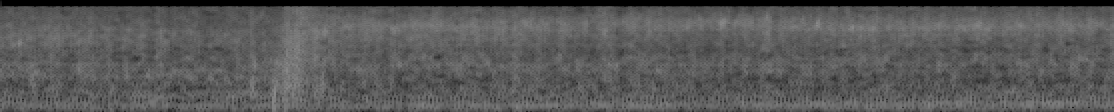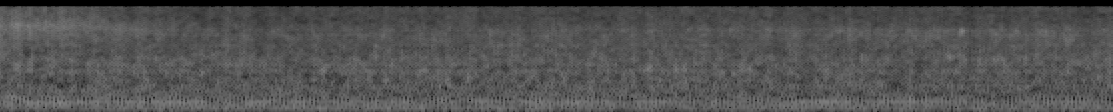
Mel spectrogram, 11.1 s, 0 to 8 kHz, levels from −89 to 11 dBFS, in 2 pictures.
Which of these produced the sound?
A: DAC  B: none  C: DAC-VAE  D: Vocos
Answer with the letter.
D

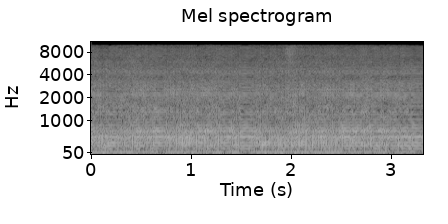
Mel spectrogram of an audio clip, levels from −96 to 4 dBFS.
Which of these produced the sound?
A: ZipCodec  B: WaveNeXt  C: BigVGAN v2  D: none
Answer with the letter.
B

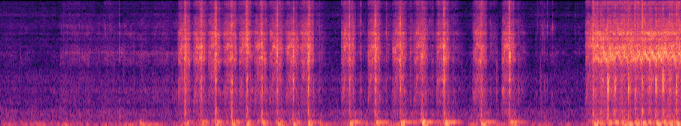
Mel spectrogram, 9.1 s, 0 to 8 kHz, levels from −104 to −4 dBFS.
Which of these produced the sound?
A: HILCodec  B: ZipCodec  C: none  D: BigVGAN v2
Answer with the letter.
A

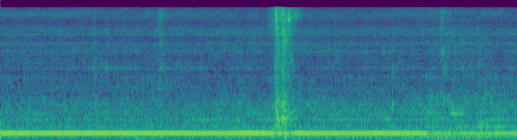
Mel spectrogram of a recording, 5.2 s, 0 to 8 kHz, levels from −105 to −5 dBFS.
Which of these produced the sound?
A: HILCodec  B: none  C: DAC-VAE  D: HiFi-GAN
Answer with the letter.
A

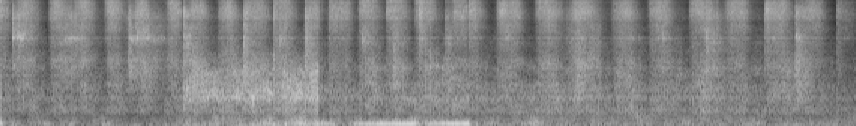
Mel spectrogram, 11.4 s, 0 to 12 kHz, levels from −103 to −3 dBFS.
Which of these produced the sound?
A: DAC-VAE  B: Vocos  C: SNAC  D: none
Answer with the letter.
C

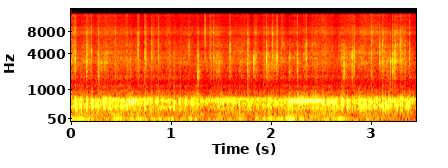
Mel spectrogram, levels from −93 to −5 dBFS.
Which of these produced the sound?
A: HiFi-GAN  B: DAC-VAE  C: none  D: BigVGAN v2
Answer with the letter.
B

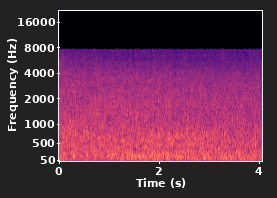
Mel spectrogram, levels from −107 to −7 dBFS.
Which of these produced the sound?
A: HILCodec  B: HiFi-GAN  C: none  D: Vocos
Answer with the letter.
A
